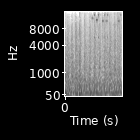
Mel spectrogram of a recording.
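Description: Rapid gunfire in the Halo 5 beta during a multiplayer stronghold match, with dense, continuous bursts of shots that stay loud and close throughout.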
